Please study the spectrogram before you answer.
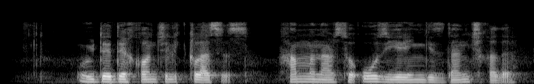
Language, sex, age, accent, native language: Uzbek, male, under 19, Toshkent shahri, Uzbek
